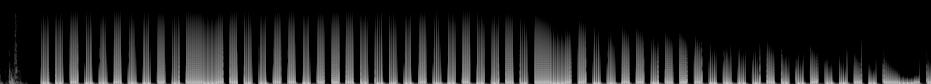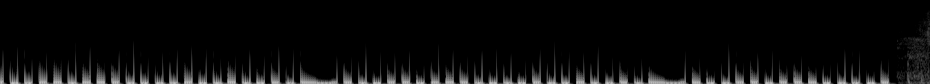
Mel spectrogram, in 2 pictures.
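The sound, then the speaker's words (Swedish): A buzzy sawtooth and square wave synth bass plays a steady run of repeated notes while a low-pass filter sweeps down, dulling the bright edge into a softer, rounder, darker tone. Loud and alone, no voices. “Så i nästa exempel så filtrerar jag ner eh, filtrerar ner filtret lite grann.”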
